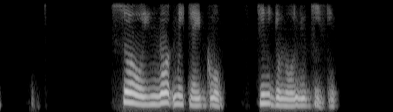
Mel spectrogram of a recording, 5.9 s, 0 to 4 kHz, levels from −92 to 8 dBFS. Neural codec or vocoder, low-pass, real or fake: codec, 16 kHz, 0.5 kbps, FreqCodec, larger model; 3.6 kHz; fake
